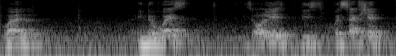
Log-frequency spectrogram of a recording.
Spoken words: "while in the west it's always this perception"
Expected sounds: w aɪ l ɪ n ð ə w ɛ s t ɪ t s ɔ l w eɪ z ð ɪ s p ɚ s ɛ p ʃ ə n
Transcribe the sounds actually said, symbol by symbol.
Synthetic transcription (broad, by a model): w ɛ l ɪ n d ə w ɛ s t ɪ t s ɔ l w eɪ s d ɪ s p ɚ s ɛ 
